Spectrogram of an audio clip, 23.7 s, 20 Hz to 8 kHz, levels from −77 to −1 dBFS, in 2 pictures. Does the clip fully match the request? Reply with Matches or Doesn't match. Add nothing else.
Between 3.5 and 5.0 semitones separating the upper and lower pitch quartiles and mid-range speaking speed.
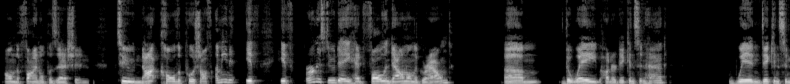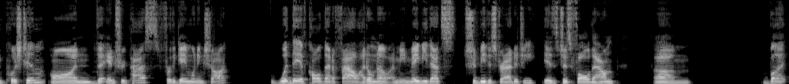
Matches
